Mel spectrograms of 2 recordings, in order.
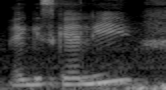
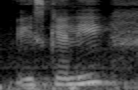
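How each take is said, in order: Both takes have the same delivery.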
